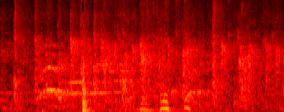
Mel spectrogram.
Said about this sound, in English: You've got a round of applause.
